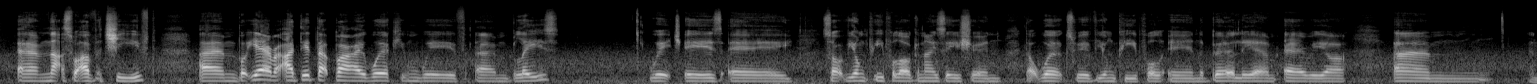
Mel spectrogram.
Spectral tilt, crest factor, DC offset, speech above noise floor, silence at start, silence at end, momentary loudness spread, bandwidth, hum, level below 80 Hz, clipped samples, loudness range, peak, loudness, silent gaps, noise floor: -4 dB/octave; 20 dB; under 0.1%; 21 dB; 0 s; 0 s; 16 LU; 15 kHz; none; -56 dBFS; under 0.1%; 7 LU; -2 dBFS; -21 LUFS; none; -43 dBFS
